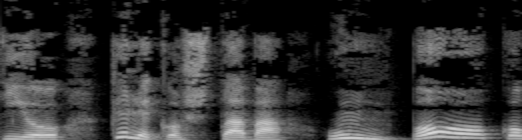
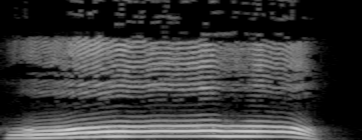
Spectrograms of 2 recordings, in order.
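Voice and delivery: high, loud drawn-out gasp of dismay; a little character's high startled "oh"; alarmed oh; 5 dB louder than usual. A narrator's reading. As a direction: caught out, squeaky dismay. Simón spots the staring dog.

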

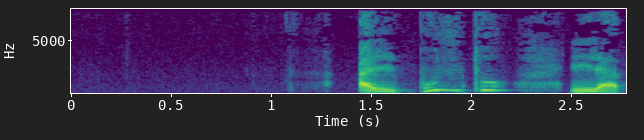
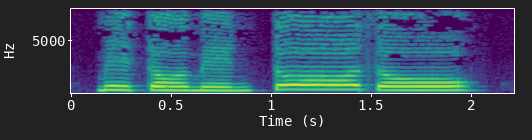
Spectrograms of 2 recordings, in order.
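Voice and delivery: very high, loud, slow squeaky gnome cry; gnome calling out; 11 dB louder, slower than usual. Acted. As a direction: shout it across the cavern like a goblin. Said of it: "la llamó otro gnomo".

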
